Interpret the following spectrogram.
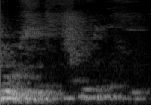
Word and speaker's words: use: When it is a verb, you have to pronounce as za sound, and when it is noun, you have to pronounce as sa.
